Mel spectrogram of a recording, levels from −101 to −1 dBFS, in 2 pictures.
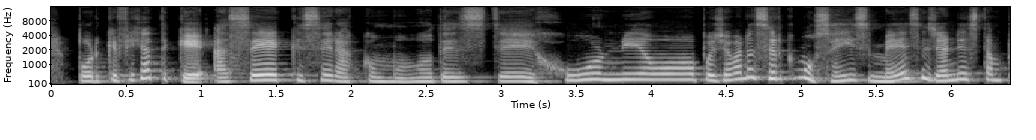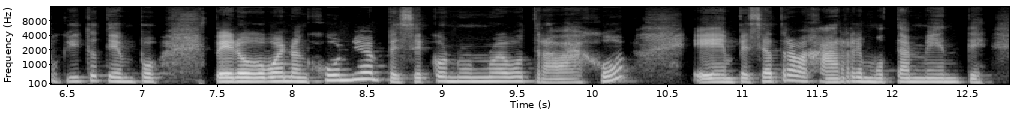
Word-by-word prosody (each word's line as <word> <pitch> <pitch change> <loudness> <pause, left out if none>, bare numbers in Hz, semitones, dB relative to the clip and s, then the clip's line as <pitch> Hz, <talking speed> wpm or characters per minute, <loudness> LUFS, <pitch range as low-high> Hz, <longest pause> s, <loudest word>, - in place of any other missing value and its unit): porque 215 +1 -1
fíjate 310 +6 -3
que 170 -1 +3
hace, 245 +7 +3
¿que 245 -2 -6
será?, 230 -5 -3
como 190 -2 -4
desde 195 +1 -3
junio, 270 +5 0
pues 250 -3 0
ya 255 - 0
van 300 +5 0
a 385 - +1
ser 320 -3 0
como 335 -1 -1
6 245 +3 -2
meses, 270 - 0
ya 230 -1 +1
ni 265 - +2
es 280 -1 -4
tan 270 -3 -3
poquito 195 +2 -7
tiempo, 190 -3 -1 0.3
pero 190 0 +7
bueno, 200 0 +4
en 190 - +2
junio 250 +9 +2
empecé 180 - -3
con 200 +1 0
un 195 0 +1
nuevo 195 0 +1
trabajo, 155 - -4 0.4
empecé 170 +2 0
a 190 - -1
trabajar 190 -7 -1
remotamente 175 -3 -1
200 Hz, 170 wpm, -24 LUFS, 185-255 Hz, 0.4 s, pero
